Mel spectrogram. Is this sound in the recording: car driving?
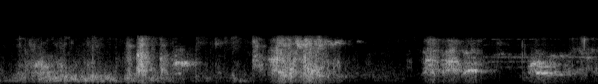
no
